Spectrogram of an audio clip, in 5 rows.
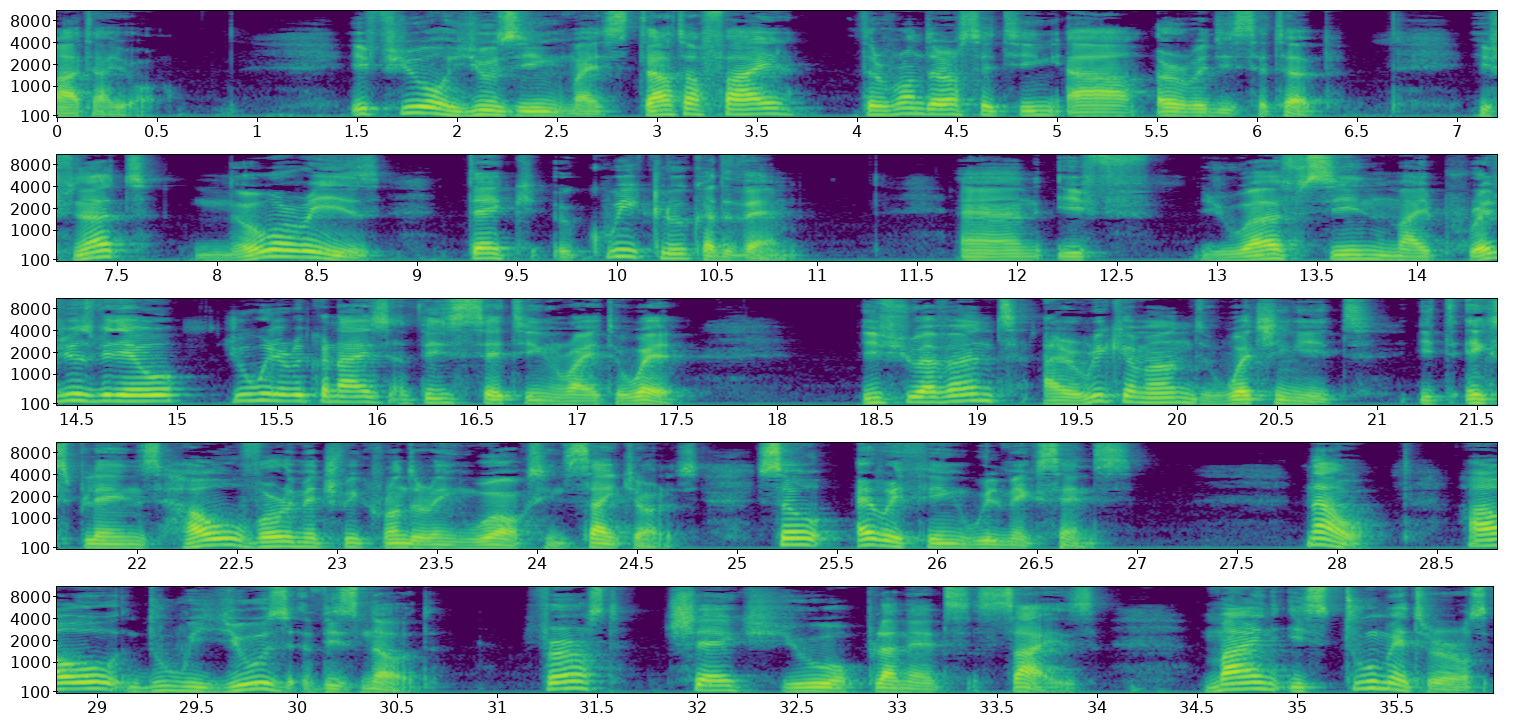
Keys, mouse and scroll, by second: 1.4 click, 7.7 click, 27.7 click, 29.2 click, 31.1 click, 33.9 click, 33.9 n, 34.5 click, 35.6 click.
